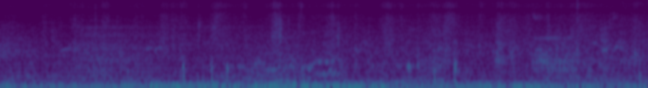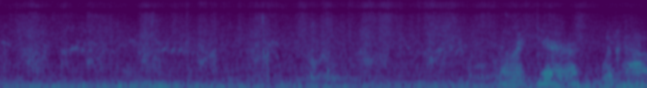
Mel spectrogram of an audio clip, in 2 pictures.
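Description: Year-old hens and a single rooster cluck and murmur on a homestead, soft close bird calls scattered throughout under a person talking.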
